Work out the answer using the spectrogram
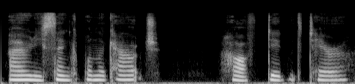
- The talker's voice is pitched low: No, high, 205 Hz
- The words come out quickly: No, average, 150 wpm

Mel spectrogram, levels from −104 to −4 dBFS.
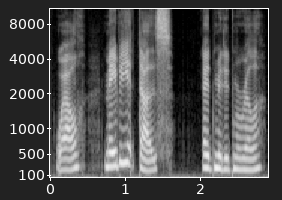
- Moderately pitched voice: No, high, 235 Hz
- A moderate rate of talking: No, slow, 125 wpm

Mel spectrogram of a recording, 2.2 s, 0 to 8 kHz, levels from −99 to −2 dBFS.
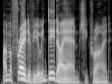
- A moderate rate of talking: No, fast, 240 wpm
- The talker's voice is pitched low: Yes, low, 120 Hz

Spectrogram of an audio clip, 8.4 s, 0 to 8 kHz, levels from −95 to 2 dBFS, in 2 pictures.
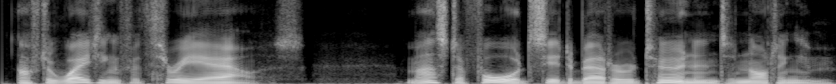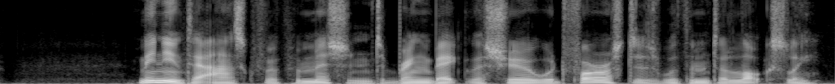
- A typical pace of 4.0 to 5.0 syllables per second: No, 6.1 syllables/s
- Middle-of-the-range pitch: No, low, 115 Hz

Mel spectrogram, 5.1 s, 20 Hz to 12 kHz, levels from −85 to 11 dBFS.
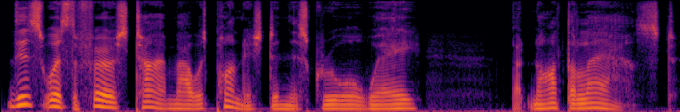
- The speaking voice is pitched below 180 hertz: Yes, medium, 140 Hz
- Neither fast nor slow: Yes, average, 190 wpm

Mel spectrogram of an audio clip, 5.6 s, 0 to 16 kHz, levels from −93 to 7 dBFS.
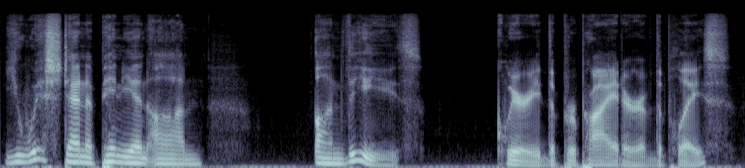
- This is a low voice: Yes, low, 105 Hz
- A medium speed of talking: No, slow, 130 wpm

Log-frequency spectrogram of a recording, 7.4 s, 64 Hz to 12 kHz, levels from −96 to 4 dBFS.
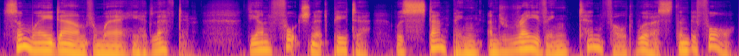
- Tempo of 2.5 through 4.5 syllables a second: No, 5.0 syllables/s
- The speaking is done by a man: Yes, male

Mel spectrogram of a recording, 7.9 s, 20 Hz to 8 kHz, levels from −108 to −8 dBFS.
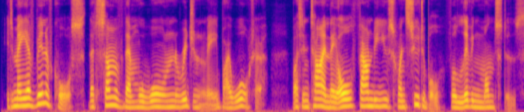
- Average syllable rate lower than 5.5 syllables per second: No, 5.6 syllables/s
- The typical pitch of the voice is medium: Yes, medium, 170 Hz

